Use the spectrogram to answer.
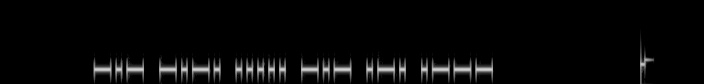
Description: Morse code, heard as a keyed tone, about 22 wpm, 700 Hz. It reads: KC5KRJ
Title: USA Call Signs - 6 Characters - 3x Character Spacing - 22wpm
